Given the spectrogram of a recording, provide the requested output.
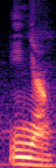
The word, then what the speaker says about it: Inyang: you may think of once you go inang production that's where I am you see all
